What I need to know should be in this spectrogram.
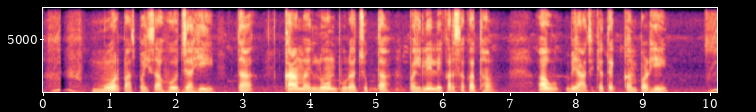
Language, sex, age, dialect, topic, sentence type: Chhattisgarhi, male, 18-24, Northern/Bhandar, banking, question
